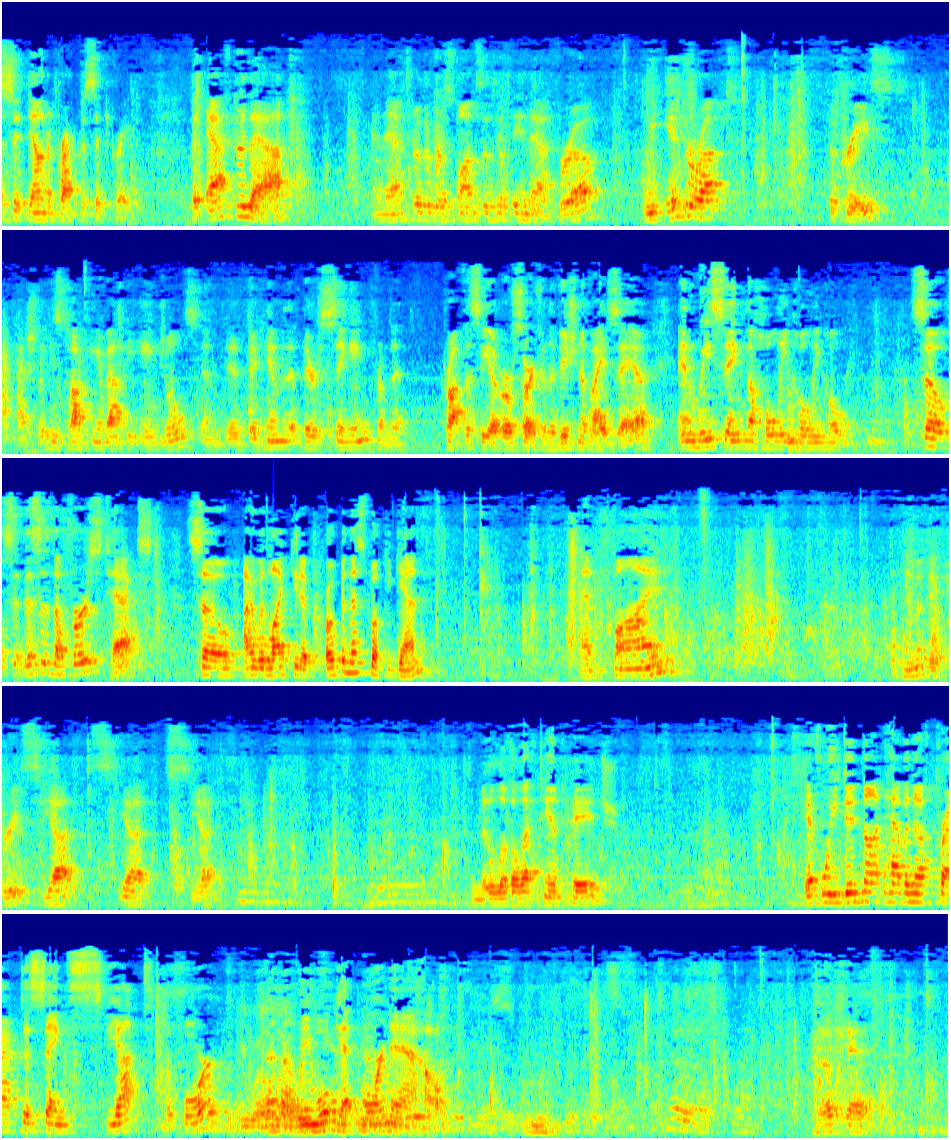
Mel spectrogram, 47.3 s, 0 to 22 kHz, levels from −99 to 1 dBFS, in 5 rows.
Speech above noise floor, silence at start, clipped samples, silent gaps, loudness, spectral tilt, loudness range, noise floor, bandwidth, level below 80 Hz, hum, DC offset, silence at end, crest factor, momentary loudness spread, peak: 22 dB; 0 s; under 0.1%; none; -20 LUFS; -4 dB/octave; 8 LU; -42 dBFS; 12.5 kHz; -56 dBFS; none; under 0.1%; 0 s; 22 dB; 19 LU; 0 dBFS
